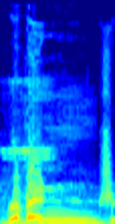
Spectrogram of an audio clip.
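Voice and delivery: loud, high cry of revenge; rising shout of glee; gloating triumph. Real, not acted. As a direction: crow over the beaten enemy. Gloating over beaten enemies.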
